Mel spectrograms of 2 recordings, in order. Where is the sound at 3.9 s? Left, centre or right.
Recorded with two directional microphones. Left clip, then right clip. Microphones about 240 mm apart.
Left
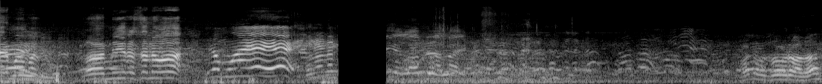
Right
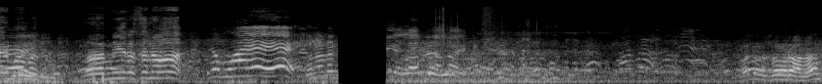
Right.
